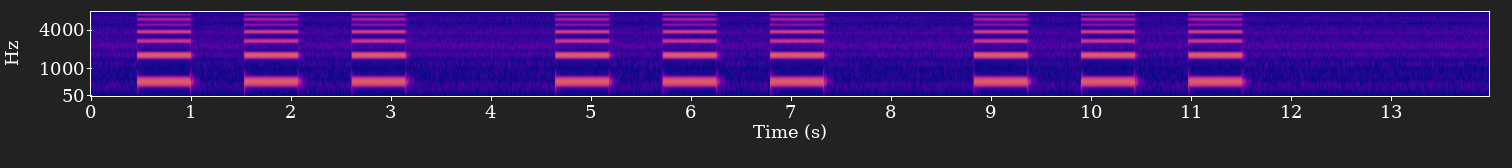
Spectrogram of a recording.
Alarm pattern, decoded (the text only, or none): temporal three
